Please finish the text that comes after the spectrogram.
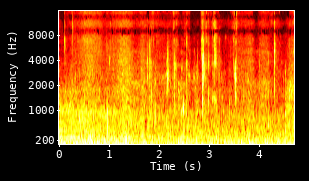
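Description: Someone bites into small, chunky, skin-on fish-and-chip-shop chips, giving a faint, close crunch with one sharper bite standing out over quiet background noise.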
